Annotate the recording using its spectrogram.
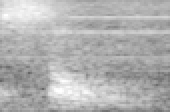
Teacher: increasingly it's clear people have a rather backer, old-type allophone here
